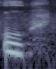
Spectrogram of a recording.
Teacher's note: तो औष्ठ वर्ण है हमारा उ।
